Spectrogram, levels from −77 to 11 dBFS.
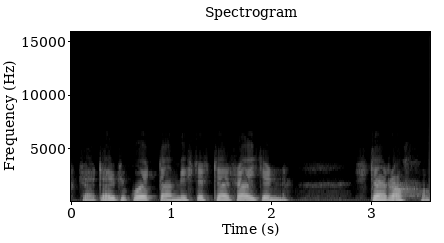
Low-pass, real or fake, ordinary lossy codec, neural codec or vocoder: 14.4 kHz; fake; none; vocoder, 44.1 kHz, 128 mel bands every 256 samples, BigVGAN v2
